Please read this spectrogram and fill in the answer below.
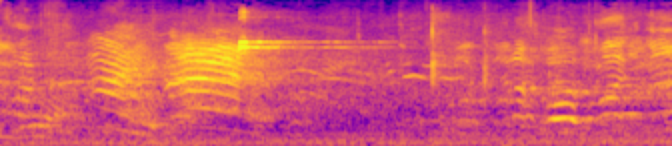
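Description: Footballers shouting calls across an open pitch, with one sharp thud of a ball being kicked about a second and a half in.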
